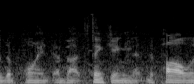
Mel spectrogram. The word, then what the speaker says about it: Nepal: point about thinking that Nepal and Bhutan which incidentally he also mispronounced as nipple but our part of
